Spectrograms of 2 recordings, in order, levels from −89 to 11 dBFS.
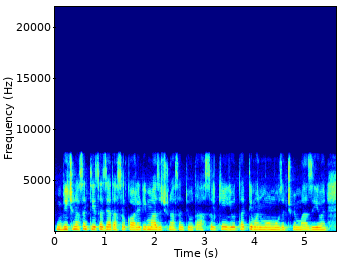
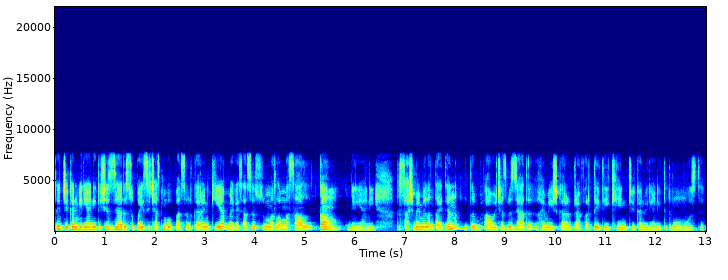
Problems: background sounds at intervals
